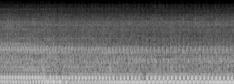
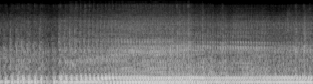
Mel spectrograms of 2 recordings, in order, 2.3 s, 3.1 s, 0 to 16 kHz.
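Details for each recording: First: Yamaha 225XT dirt bike right after its carburetor was removed and cleaned, started on choke. It catches and revs cleanly with smooth rises and falls, no stumbles, and pulls through the gears; runs healthy. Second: Yamaha 225XT dirt bike, warmed up, ridden on the street. Revs climb briefly, then flatten into a strained drone and won't hold full throttle. The bike is bogging from a dirty carburetor.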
